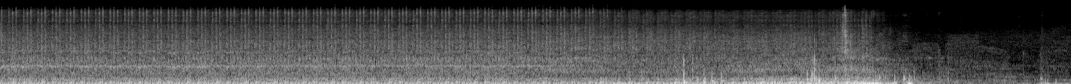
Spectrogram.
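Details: 1954 civilian Jeep four-cylinder after new points and a dwell adjustment to about 36. It idles with an even, steady chug for about eight seconds, then shuts off cleanly. No misfire; the ignition is running right.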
